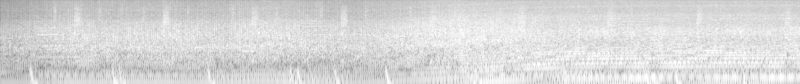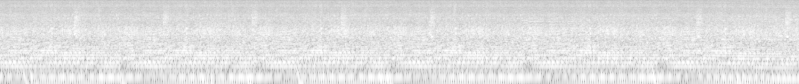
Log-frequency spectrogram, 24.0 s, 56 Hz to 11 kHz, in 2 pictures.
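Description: Propeller airplane on a test flight takeoff in Transport Fever 2, a steady droning engine that rises and settles into a loud, even harmonic hum as it powers up and climbs, with no talking.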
